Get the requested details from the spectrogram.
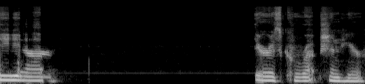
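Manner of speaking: voice dropped to a low hush. Voicing a character telling others about corruption: lowered voice. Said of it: "she's gonna kinda lower her voice".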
